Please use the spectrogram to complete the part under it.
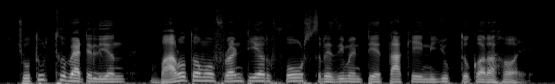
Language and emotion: Bengali, neutral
